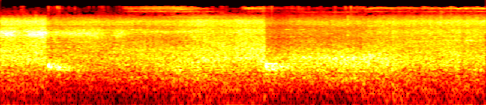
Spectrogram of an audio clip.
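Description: Steady rumbling noise of a CSX mixed freight train approaching from a distance, mixed with general outdoor noise.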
